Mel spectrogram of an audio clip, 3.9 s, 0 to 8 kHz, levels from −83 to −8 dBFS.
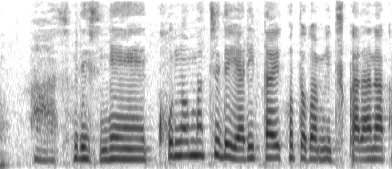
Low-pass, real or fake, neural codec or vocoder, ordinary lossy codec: none; fake; codec, 16 kHz, 4 kbps, FreqCodec, larger model; none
